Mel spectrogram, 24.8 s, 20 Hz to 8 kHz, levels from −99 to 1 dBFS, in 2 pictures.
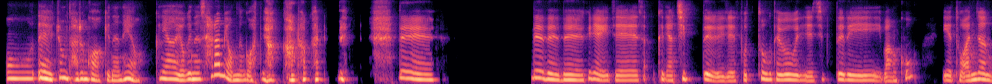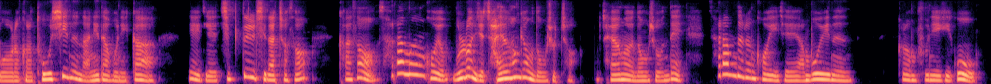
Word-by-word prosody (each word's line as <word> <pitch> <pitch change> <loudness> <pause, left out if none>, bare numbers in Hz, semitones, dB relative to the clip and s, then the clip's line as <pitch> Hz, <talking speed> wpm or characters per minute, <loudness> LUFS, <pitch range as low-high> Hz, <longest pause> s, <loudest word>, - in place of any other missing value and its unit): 어 225 -1 +3
네. 230 -4 +8
좀 250 +5 +3
다른 215 -2 +4
것 200 -2 +2
같기는 165 +1 -3
해요. 210 -3 +3
그냥 215 -2 +3
여기는 205 +4 +5
사람이 345 - +2
없는 175 -2 +1
것 170 - -2
같아요, 185 -4 +1 0.2
걸어갈 200 +2 +1 0.2
때. 205 -1 -1 0.6
네. 200 -7 +2 1.2
네네네. 185 -8 +3
그냥 210 -3 0
이제 170 0 -2
사 170 - -14
그냥 165 -4 -4
집들 205 -7 0
이제 145 +1 -4
보통 180 +5 -2
대부분 185 -2 +3
이제 155 -3 -4
집들이 170 -2 -1
많고 155 - -8 0.3
이게 165 -1 -3
도 160 - -7
완전 190 +5 +3
뭐 150 -2 -5
그런 150 0 -6
그런 145 -4 -6
도시는 205 - +2
아니다 170 +3 -1
보니까 160 +2 -3 0.4
그냥 215 -4 -1
이제 155 -3 -6
집들 210 - -3
지나쳐서 195 +1 -3 0.3
가서 200 -2 -2
사람은 365 - 0
거의 210 - 0
물론 235 +7 +3
이제 170 - +2
자연환경은 235 - +3
너무 150 -1 -6
좋죠. 155 +1 -11 0.4
자연환경은 180 -3 0
너무 155 0 -4
좋은데 165 +3 -4 0.4
사람들은 330 -8 0
거의 190 -6 -2
이제 155 -1 -5
안 155 +3 -2
보이는 180 -5 +1 0.5
그런 180 -4 -4
분위기고 165 -1 -1
185 Hz, 320 characters per minute, -18 LUFS, 165-215 Hz, 1.2 s, 네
